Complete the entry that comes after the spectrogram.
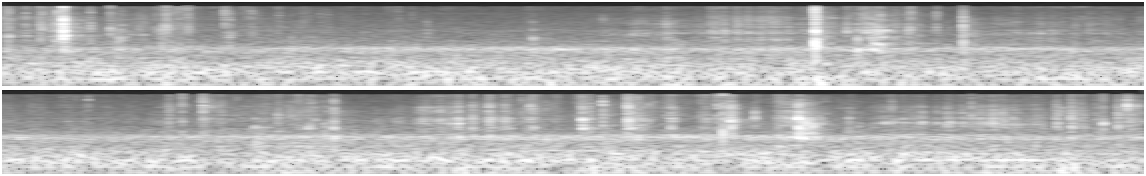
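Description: A solid peach-colored bar of soap, held in the hand, is cut and scraped with a box cutter blade. Quiet, bright scraping and crisp little snaps come in irregular bursts over a soft steady background hiss, with a few sharper clicks standing out.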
